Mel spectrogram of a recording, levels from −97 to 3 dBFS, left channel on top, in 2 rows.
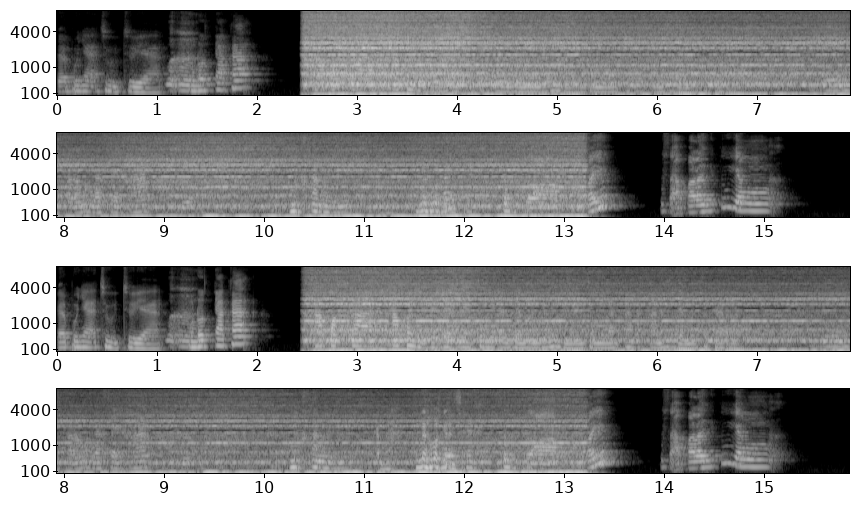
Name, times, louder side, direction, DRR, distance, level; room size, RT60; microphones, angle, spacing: voice 1, 0.0-1.0 1.3-1.9 2.6-6.9 11.1-12.2, right 5 dB, 85° right, 10 dB, 0.4 m, -33 dB
voice 2, 1.1-1.4 7.5-9.4 10.0-11.1 11.8-11.9 12.4-13.4 14.0-15.2, left 1 dB, 5° left, 1 dB, 0.5 m, -33 dB
sound 1, 2.4-13.2, left 2 dB, 85° left, 0.6 m, -24 dB
3.3 x 2.2 x 2.7 m, 0.37 s
head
